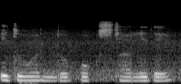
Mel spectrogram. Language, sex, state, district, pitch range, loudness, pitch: Kannada, female, Karnataka, Bidar, 170-190 Hz, -19 LUFS, 175 Hz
